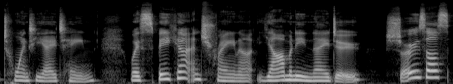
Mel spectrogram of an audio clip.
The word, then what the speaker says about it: Yamini: first met, she said, "My name is Yamini, and the way you can remember that is it rhymes with harmony," which I loved.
